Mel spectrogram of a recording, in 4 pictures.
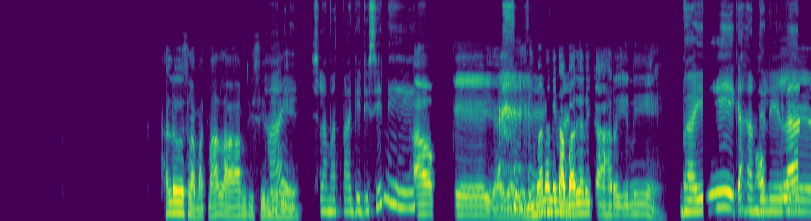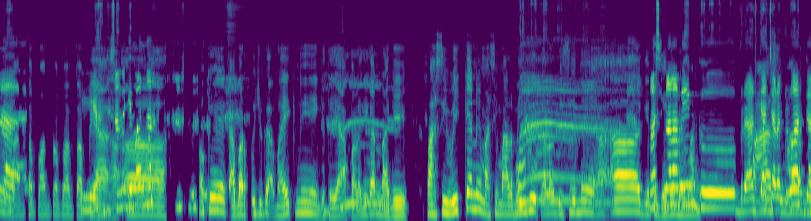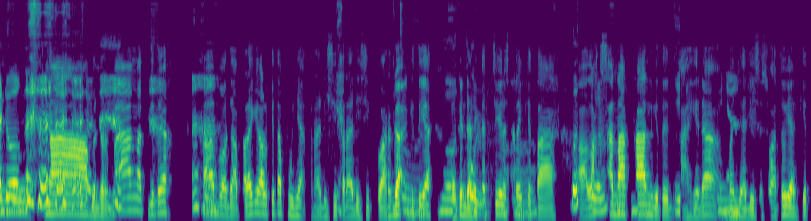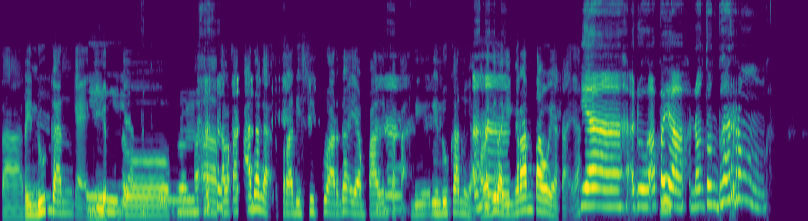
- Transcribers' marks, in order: tapping; static; other background noise; mechanical hum; chuckle; distorted speech; drawn out: "alhamdulillah"; laugh; drawn out: "Ah hah. Wah"; in English: "weekend"; laugh; stressed: "betul"; laugh; unintelligible speech
- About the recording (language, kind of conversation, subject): Indonesian, unstructured, Tradisi keluarga apa yang paling kamu rindukan?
